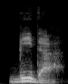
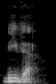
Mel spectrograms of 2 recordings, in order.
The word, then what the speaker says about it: vida: The word for life is normally pronounced Vida. instead of vida, The word for friend is normally pronounced amigo, instead of.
